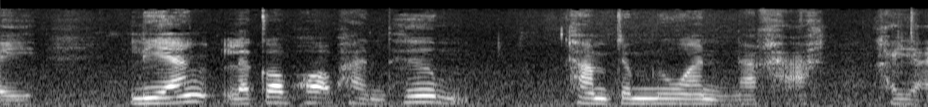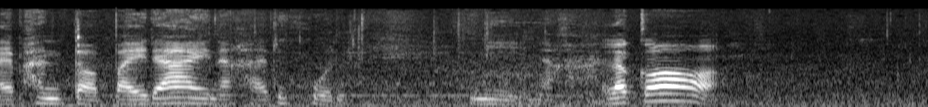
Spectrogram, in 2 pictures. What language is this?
Thai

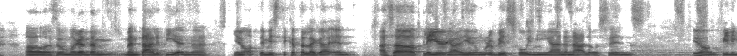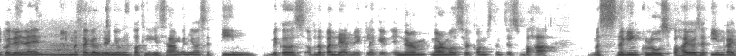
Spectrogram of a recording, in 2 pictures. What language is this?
Filipino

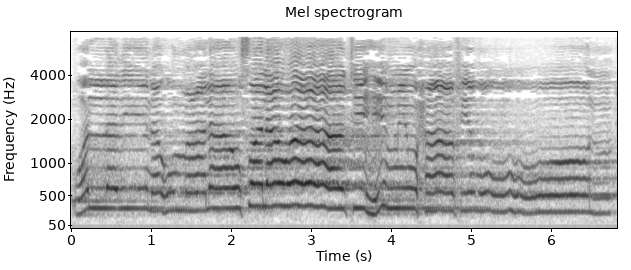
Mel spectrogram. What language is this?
Arabic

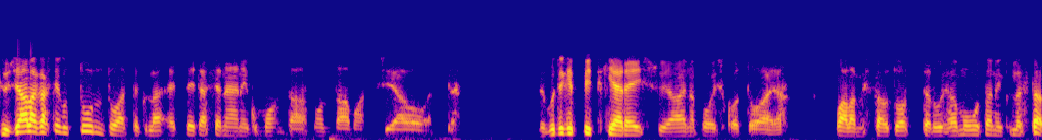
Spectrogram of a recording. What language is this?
Finnish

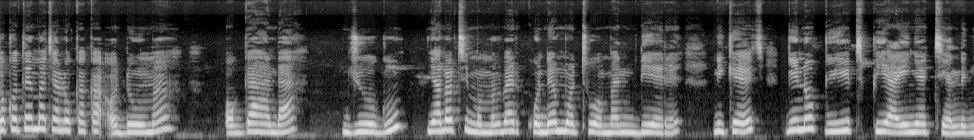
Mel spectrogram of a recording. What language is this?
Luo (Kenya and Tanzania)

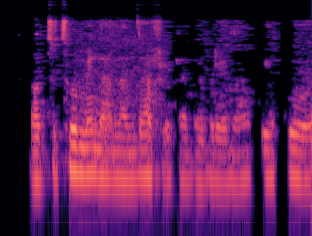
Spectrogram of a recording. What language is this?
Igbo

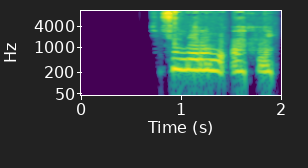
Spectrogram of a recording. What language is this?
Pashto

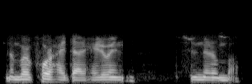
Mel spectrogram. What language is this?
Manipuri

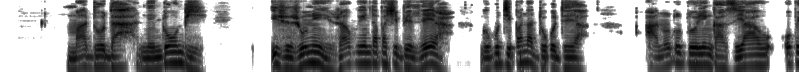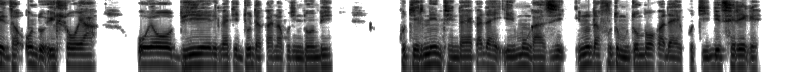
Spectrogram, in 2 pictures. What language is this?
Ndau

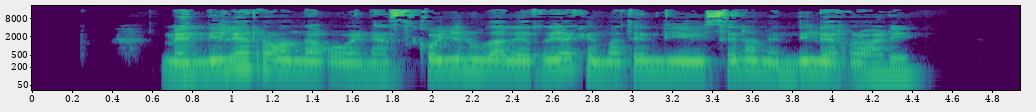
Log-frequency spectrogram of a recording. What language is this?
Basque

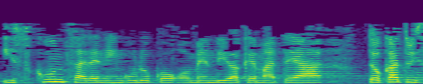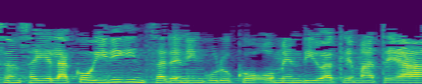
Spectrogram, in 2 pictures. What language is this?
Basque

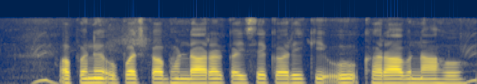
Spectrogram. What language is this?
Bhojpuri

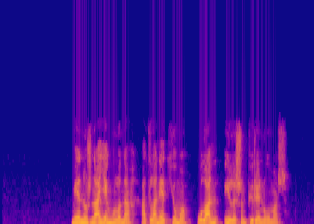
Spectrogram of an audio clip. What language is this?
Mari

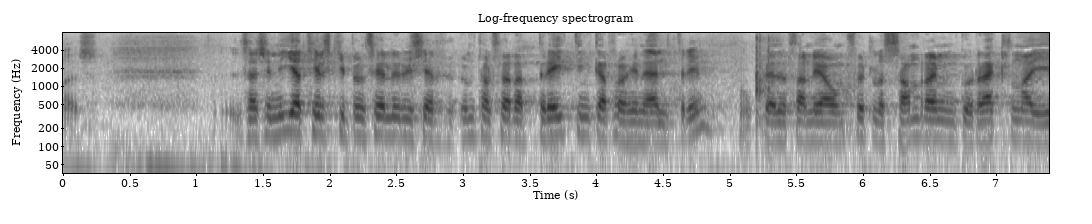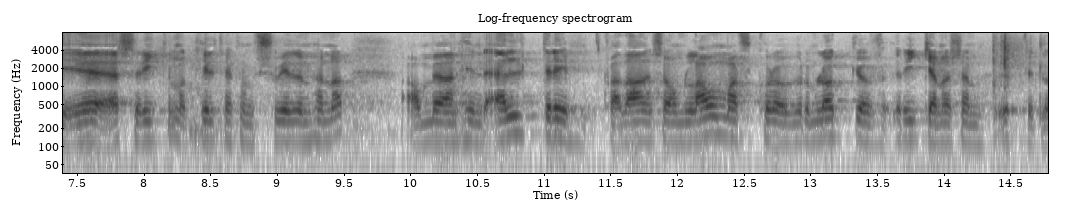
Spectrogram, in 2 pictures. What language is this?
Icelandic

